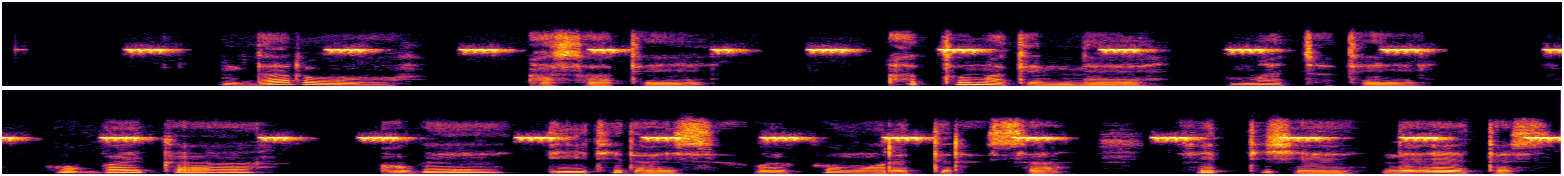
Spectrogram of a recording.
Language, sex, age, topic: Gamo, male, 18-24, government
